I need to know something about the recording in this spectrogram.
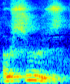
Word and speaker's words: Osoyoos: Victoria, Australia, Fairfax, British Columbia, the, I can't pronounce it, Osoyoos, O-S-O-Y-O-O-S, the Osoyoos Indians, probably Canada, and 14 US states.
